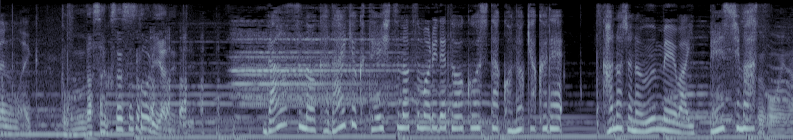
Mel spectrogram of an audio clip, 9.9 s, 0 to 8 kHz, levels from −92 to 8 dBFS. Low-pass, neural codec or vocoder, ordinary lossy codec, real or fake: 7.2 kHz; none; none; real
